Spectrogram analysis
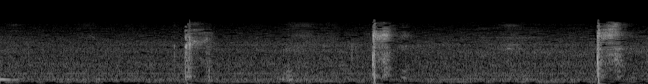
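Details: Sneezing: three short, sharp sneezes about two seconds apart in a quiet room.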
